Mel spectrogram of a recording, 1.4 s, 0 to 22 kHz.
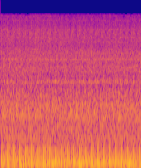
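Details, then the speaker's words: Small horizontal Honda single (C50/70/90 Super Cub type) after valve adjustment, warmed up about 15 minutes: even, quick putter with only a faint tick underneath, sewing-machine sound; normal warm idle. "that's why they call these little sewing machines is because they they just have the tiniest little tick to them I don't know to me it's actually quite therapeutic I can hear the part working but that's not invasive or anything"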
